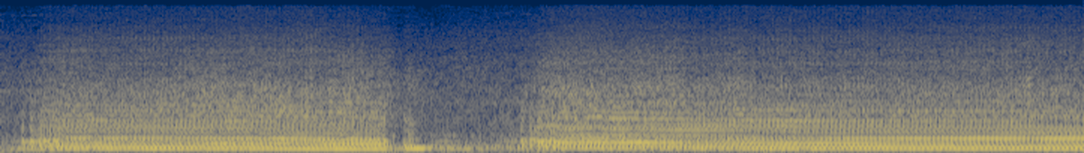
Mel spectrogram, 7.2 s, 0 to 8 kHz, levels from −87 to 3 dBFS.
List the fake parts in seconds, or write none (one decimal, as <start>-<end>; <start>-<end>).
none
